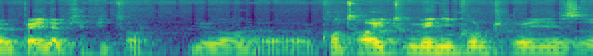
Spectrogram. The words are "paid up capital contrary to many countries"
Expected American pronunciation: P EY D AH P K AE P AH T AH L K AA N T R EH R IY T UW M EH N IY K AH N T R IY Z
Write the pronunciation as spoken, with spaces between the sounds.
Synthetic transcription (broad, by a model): P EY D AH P K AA P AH T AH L K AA T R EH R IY T UW M EH N IY K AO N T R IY Z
